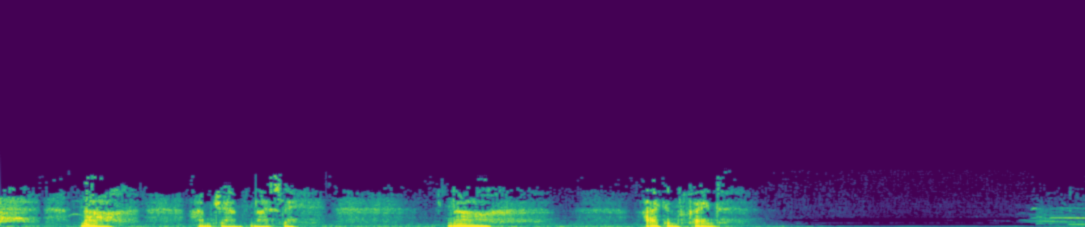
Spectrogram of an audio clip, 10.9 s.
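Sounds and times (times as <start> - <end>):
speech: 0.8 - 1.3, 2.0 - 3.2, 4.5 - 5.0, 6.4 - 7.4
tracking dogs howling and yelping: 10.2 - 10.8.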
